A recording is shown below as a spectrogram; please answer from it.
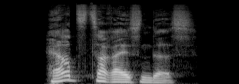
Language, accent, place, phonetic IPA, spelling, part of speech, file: German, Germany, Berlin, [ˈhɛʁt͡st͡sɛɐ̯ˌʁaɪ̯səndəs], herzzerreißendes, adjective, De-herzzerreißendes.ogg
- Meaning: strong/mixed nominative/accusative neuter singular of herzzerreißend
